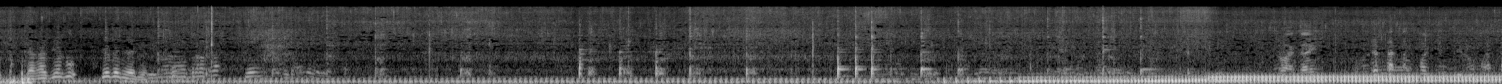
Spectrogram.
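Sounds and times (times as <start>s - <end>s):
engine running: 0.0s - 15.0s
food sizzling in hot oil: 0.0s - 15.0s
spatula scraping a wok: 0.8s - 12.3s.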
